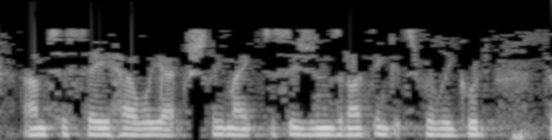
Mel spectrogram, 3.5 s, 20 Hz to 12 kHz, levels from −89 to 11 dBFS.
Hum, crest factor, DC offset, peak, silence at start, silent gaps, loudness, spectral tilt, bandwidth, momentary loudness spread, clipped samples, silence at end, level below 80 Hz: none; 12 dB; under 0.1%; 0 dBFS; 0 s; none; -13 LUFS; -7.5 dB/octave; 6 kHz; 5 LU; under 0.1%; 0 s; -44 dBFS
